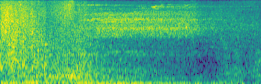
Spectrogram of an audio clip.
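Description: A triumphant game jingle plays.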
